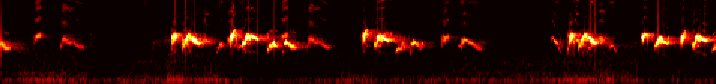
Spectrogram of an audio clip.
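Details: Decoy female red-whiskered bulbul, used to stimulate male birds, calling in repeated bouts of bubbly, slurred whistled notes, each bout lasting about a second, separated by quiet pauses with a low hum.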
